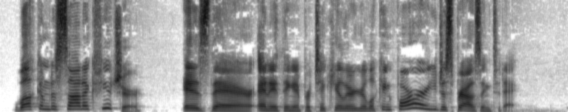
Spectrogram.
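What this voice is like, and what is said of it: Bright customer service voice. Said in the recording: “Best customer service voice.”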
